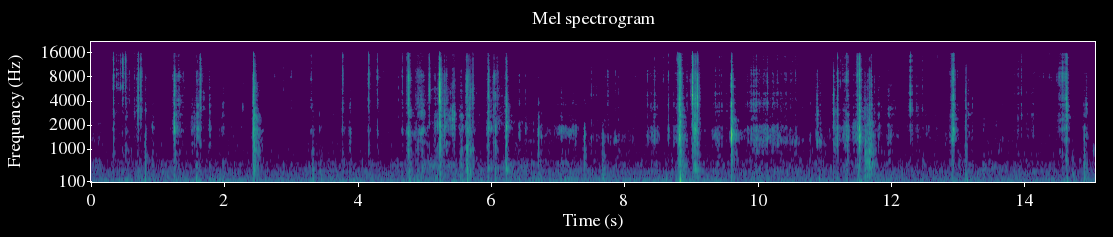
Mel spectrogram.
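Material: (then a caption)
Soap. A metal utility-knife blade scrapes and carves gritty flakes off a hand-held solid oval white bar soap coated in turquoise and blue glitter. About 22 quiet, dry, bright crunching clicks and short scrapes come in irregular bursts, each dying away almost instantly.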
